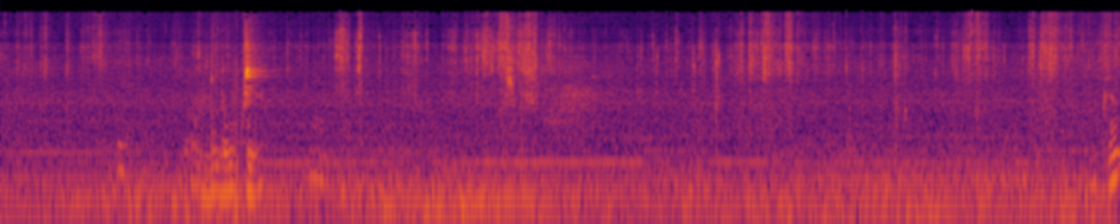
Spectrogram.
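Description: Faint rustling and scattered small clicks of a plastic-gloved hand pulling oyster mushrooms from a basket of sawdust substrate, over a steady low background hum. A short voice-like sound comes about three seconds in.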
